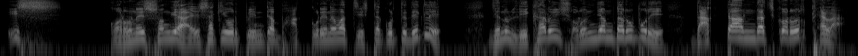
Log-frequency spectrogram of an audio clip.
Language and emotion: Bengali, disgusted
